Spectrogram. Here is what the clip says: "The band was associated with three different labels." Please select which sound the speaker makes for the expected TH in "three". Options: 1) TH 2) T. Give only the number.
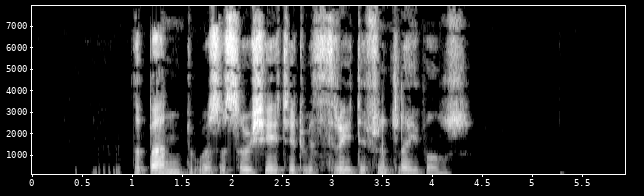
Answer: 1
